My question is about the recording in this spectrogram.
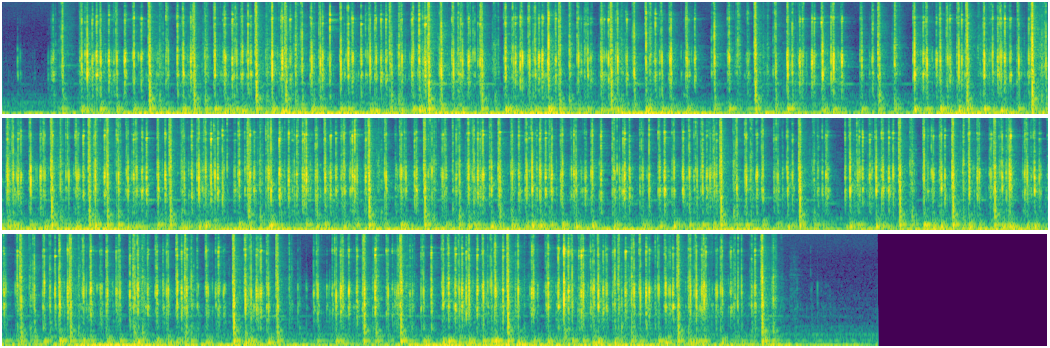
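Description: Touch typing on a FlagK Iori keyboard with Xiang Min KSB-C Blue Alps-clone switches: a dense, fast run of keystrokes with a few brief pauses. It starts about half a second in and stops about a second before the end.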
